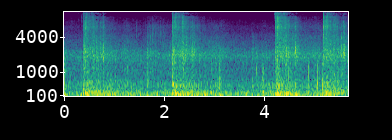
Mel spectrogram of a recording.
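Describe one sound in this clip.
Fireworks crackle in the sky.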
